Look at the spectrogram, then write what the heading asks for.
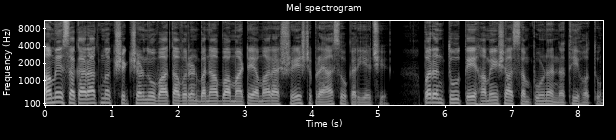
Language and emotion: Gujarati, sad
